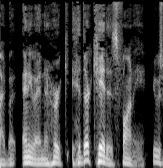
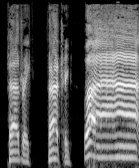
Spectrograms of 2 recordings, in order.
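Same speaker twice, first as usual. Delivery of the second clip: high, loud cartoonish yelling. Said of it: "I'm yelling at Patrick".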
